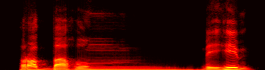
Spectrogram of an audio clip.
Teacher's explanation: মিম সেকেন্ডের পরে বা এলে মিম সেকেন্ডকে গুণনা করে পড়তে হয়, একে ইকফায়ের স্বাভাবিক বলে।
